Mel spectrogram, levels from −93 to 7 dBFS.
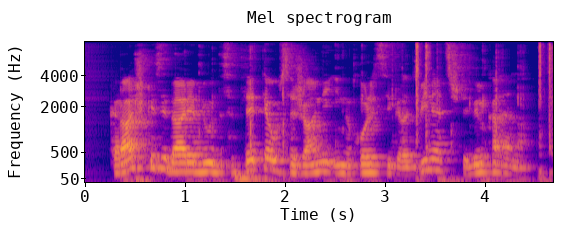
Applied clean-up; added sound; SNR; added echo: classical method log-MMSE.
